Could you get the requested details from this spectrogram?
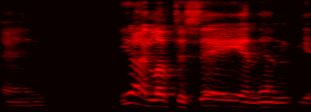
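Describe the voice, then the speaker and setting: A plain, everyday voice, a man with an American accent at a moderate pace with ordinary pitch variation. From US Midwest, Madison, Wisconsin. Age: 60s. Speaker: entrepreneur and business coach. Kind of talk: podcast interview.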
